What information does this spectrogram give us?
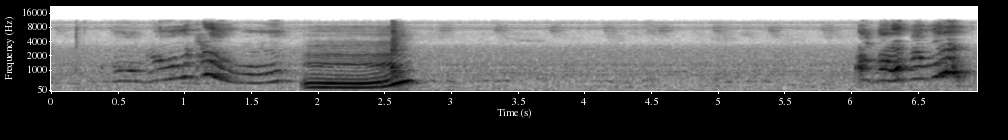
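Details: Grey parrot making warbling notes, then a long steady buzzy tone that ends with an upward sweep, silence, then another burst of wavering whistled notes, indoors with faint background hiss.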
